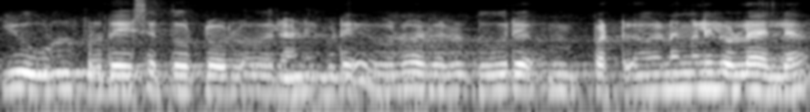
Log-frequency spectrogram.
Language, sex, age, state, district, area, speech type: Malayalam, female, 45-60, Kerala, Thiruvananthapuram, urban, spontaneous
